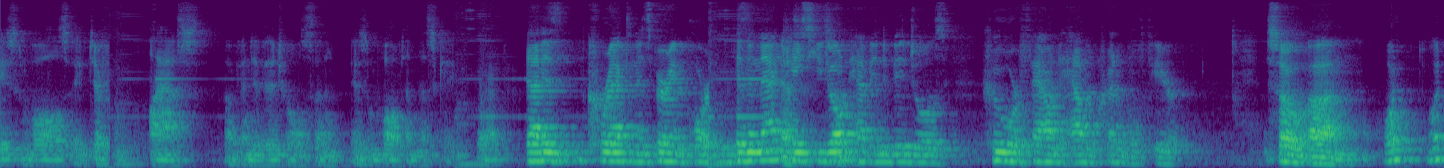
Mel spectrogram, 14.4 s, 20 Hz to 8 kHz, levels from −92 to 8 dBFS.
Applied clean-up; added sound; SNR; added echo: neural separator model SepFormer DNS4.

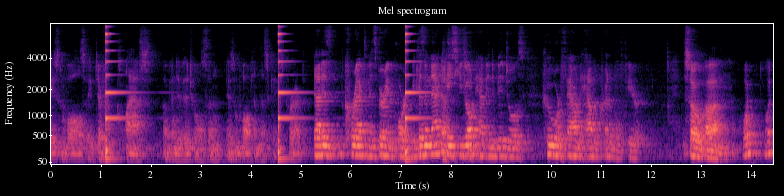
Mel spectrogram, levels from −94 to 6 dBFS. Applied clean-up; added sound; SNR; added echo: none; Acoustic guitar; 0 dB; reverberation time 0.8 s.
